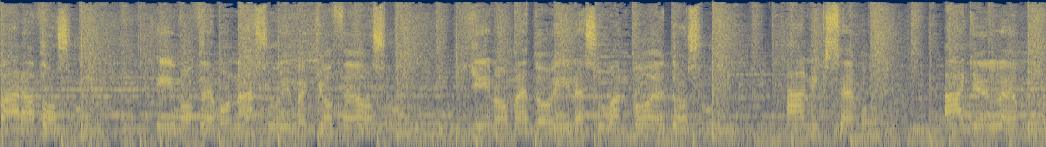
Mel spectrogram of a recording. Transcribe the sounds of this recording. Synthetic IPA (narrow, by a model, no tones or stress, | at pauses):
pɐɾɐðo̞su | imo̞vemo̞nɐsuimeco̞θe̞o̞su | ʝino̞met̪o̞inesuɐnboet̪o̞su | ɐnikse̞mu | ɐɲɟe̞lemu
